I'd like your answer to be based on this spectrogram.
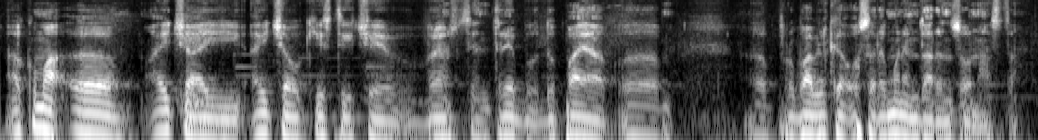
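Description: Low mellow Romanian podcast host. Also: male voice, fairly even intonation, faint music behind. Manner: probing, plays out what critics say. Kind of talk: casual chat.

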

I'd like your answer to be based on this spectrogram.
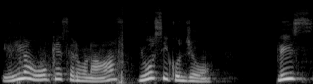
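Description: A man's voice: sits high, sing-song, a little slow, dark tone, husky, heavily acted. A man playing an older father-in-law who coaxes and insists, repeating his pleas, in a family drama skit. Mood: pleading.

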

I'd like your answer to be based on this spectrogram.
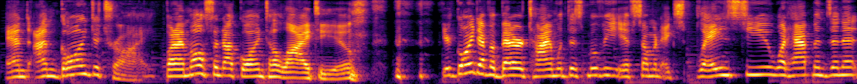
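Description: A man's voice: high voice, a bit bright. A man hosting a comedic movie review, sarcastic and candid. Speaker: film review host.

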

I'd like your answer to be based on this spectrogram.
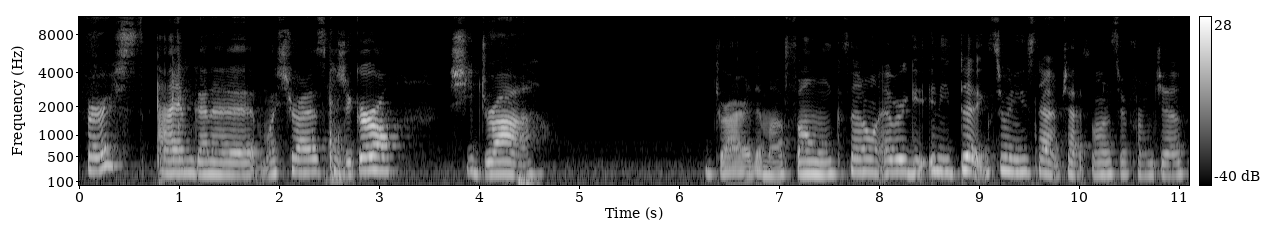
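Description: Woman, 20s, makeup vlogger: giggly drunk, animated and slangy, chatty rambling delivery. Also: a little high, slight background noise. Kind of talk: casual chatty makeup tutorial. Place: living room at home, high ceiling.

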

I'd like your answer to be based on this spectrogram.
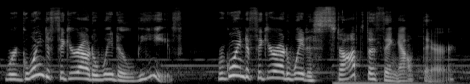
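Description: A woman's voice: on the high side, big pitch swings, fairly quick, a bit bright, soft background music, voice pushed up. Woman voicing a commanding male sergeant, firm orders, raised voice. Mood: pleading. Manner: commanding, insistent.

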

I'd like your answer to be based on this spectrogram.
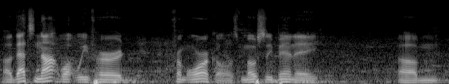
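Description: A man's voice: on the low side, normal speed. A middle-aged man co-hosting live event commentary from a conference studio booth, talking analytically with plenty of fillers. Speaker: tech show co-host. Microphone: handheld stand mic. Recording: busy crowd noise behind.

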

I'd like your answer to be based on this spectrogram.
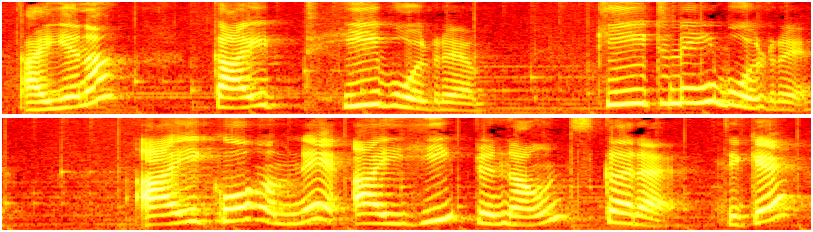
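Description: A woman teaching young children phonics, spelling words out letter by letter and often checking they follow. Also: high-pitched. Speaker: kindergarten teacher.

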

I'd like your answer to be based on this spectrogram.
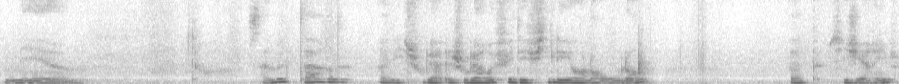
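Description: At home in a window-lit room, a knitting vlogger shows off her newest yarn purchases in a casual show-and-tell, chatty but hesitant, full of fillers and restarts. Her mid-range voice is darkish and steady, taking it slowly with frequent pauses. The recording is low quality with slight background noise.

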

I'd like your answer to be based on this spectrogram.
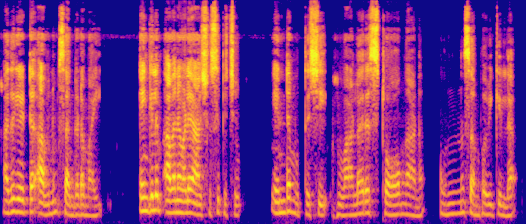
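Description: Female storybook narrator, steady even reading, warm mellow tone. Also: on the low side.

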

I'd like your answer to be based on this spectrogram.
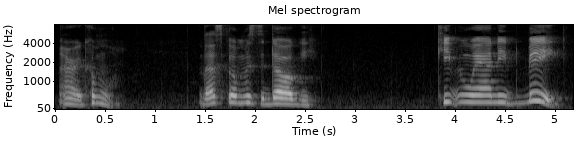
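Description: A woman's voice: a little high, normal speed, darkish tone. A young adult woman hosting a gaming channel, commentating her play with squeals, gasps and coaxing cheers. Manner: squealing and gasping, coaxing the game aloud. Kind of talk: excited game commentary.

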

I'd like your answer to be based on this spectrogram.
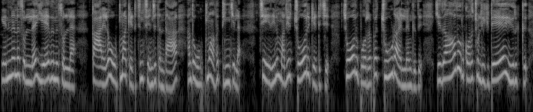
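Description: A woman's voice: high-pitched, lively intonation, fairly quick, a little mellow. A woman playing a frustrated young village wife who complains in an exasperated way.

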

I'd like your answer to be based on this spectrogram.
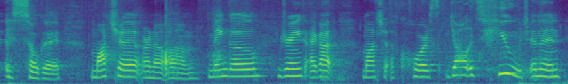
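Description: A young woman chatting casually to her viewers in a home vlog, expressive and talkative. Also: mid-range voice, slight background noise. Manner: chatty and expressive, talks straight to viewers as "y'all". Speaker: vlogger. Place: at home, indoors.

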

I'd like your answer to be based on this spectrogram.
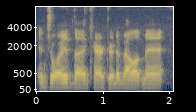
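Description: Chatty young man, low voice. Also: a little fast. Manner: animated, acts out quoted characters in raised voices. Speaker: co-host of anime reaction channel. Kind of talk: casual chat.

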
